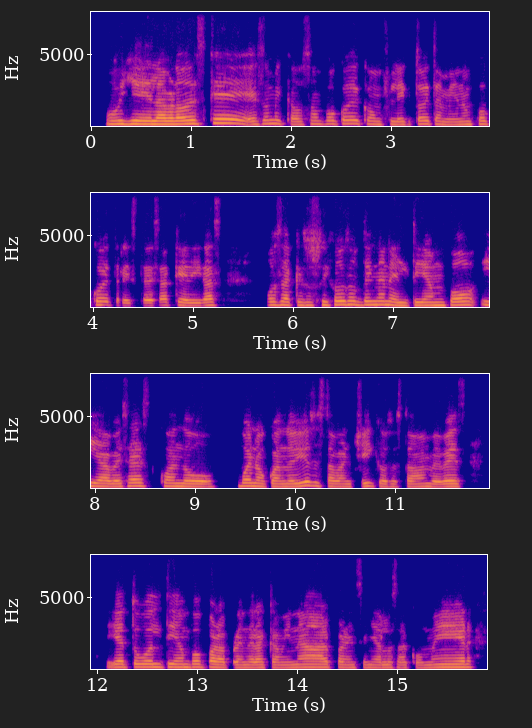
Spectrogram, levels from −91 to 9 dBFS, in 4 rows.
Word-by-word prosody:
Oye, 220 0 +4
la 215 0 +8
verdad 220 +3 +6
es 240 -1 +1
que 275 -7 +5
eso 210 +4 -3
me 245 -3 -2
causa 195 +2 -6
un 220 - -7
poco 230 +2 -3
de 245 -2 -1
conflicto 200 0 -4
y 225 - -1
también, 190 -2 -5
un 200 0 -4
poco 220 +1 -3
de 235 -1 -1
tristeza 210 +5 -2
que 210 -2 -1
digas, 200 +3 -1 0.4
o 225 0 -3
sea, 225 -2 +1
que 210 0 -4
sus 205 -1 -6
hijos 245 +3 +3
no 250 -2 +1
tengan 240 +1 +1
el 195 -4 0
tiempo 205 +3 +1
y 225 -3 -1
a 200 -1 +2
veces 220 +3 0
cuando, 195 -4 +1 0.2
bueno, 215 -3 +1
cuando 190 0 -1
ellos 235 +6 +3
estaban 195 -4 -3
chicos, 195 -2 -3
estaban 185 +2 -4
bebés, 190 +1 +1 0.4
ella 210 -1 +1
tuvo 215 +1 +1
el 215 -1 -1
tiempo 210 0 0
para 210 -2 +3
aprender 190 0 -2
a 195 - -2
caminar, 195 +2 -1
para 195 -1 -4
enseñarles 190 0 -6
a 180 - -6
comer. 205 +4 -1
205 Hz, 195 wpm, -23 LUFS, 190-225 Hz, 0.4 s, la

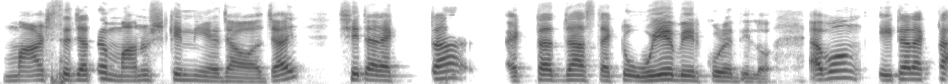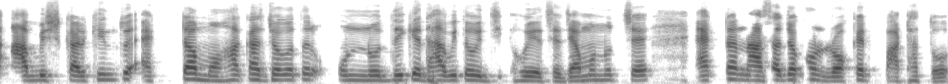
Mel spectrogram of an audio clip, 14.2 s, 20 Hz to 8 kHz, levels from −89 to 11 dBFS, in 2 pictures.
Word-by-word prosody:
Mars-এ 175 +3 +1
যাতে 180 +5 +2 0.2
মানুষকে 175 +4 0
নিয়ে 150 -4 -1
যাওয়া 125 -2 0
যায়, - - +5 0.4
সেটার 190 -3 +4
একটা 165 +7 0 0.9
just 175 -1 +4
একটা 160 +3 -6
way 180 +4 +9
বের 165 -2 +4
করে 150 -2 +2
দিল 120 -2 -7 0.5
এবং 245 +6 +3 0.3
এটার 205 +2 +4
একটা 195 - 0 0.2
আবিষ্কার 165 -1 -1
কিন্তু 190 -1 -8 0.2
একটা 160 +6 -1
মহাকাশ 180 +4 -1
জগতের 185 +1 -4 0.2
অন্যদিকে 175 +2 -3
ধাবিত 170 +1 -1
হ - - -1 0.3
হয়েছে। 145 -2 -3
যেমন 160 +4 -1
হচ্ছে 175 -1 -5 0.5
একটা 170 +5 -5
N-A-S-A 170 +1 +3
যখন 190 +1 -2
রকেট 180 +5 0
পাঠাত, 155 +2 -6
170 Hz, 140 wpm, -24 LUFS, 160-185 Hz, 0.9 s, way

